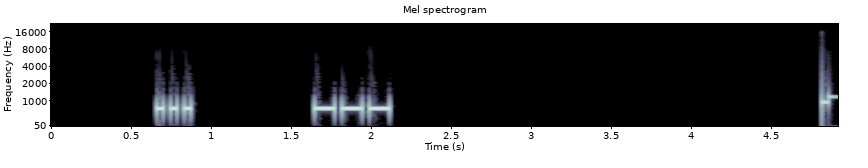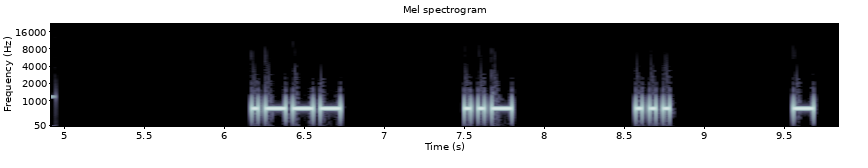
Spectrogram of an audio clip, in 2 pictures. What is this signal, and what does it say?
Morse code, heard as a keyed tone, about 28 wpm, spaced as for 10 wpm, 700 Hz. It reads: SO JUST
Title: 6x Character Spacing - Top 200 Words - 28wpm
